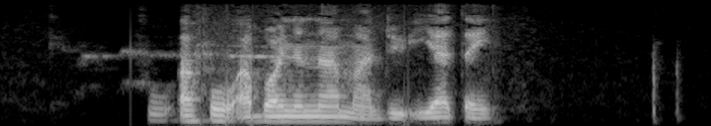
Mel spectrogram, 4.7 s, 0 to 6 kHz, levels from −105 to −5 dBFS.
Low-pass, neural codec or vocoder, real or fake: 5.4 kHz; none; real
